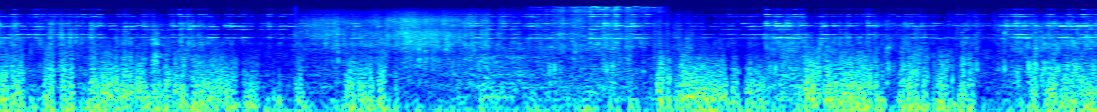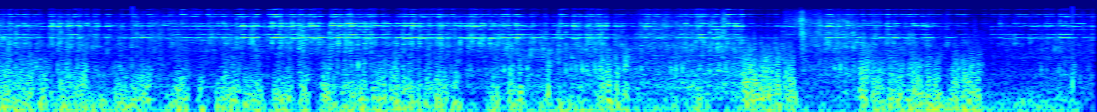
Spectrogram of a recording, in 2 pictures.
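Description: Bicycle tyres rumble and rattle over a bumpy dirt trail.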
